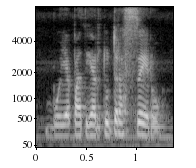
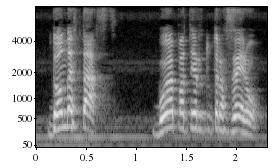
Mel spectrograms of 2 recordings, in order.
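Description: First: Said in the usual way. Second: High-pitched challenge; raised voice, daring a hidden foe to show; shouted threat. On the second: Real, not acted. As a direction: call out the threat, worked up. Repeats threat, calling out.

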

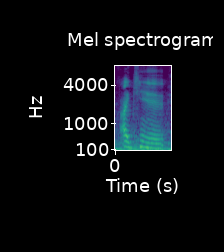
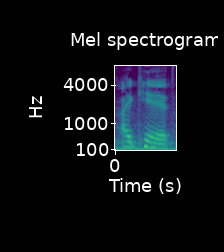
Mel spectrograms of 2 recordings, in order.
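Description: The two takes are said the same way.

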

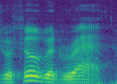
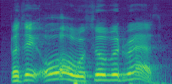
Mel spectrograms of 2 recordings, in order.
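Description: First: Said in the usual way. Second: All lifted high and louder; stress on all. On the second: Shown as a demonstration. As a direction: hit the word all hard. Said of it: "All, everybody".

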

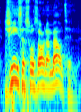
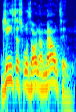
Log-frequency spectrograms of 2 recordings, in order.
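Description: No difference in how they are said.

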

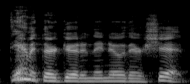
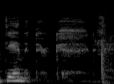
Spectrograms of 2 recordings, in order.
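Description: First: Said in the usual way. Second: Hushed, grudging whisper. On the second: Acted. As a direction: breathe it under your breath. Grudging praise, then repeated aloud.

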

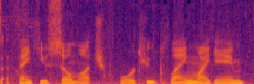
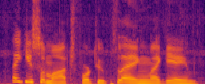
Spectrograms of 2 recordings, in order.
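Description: First: Slow Mario impression. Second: Mario impression. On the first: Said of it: "And he says". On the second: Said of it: "Mario would look at the camera and go".

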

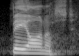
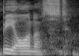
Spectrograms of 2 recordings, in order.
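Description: First: Be honest, pushed out louder and insistent; louder emphatic repeat. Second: Said in the usual way. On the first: Shown as a demonstration. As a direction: press "Be honest" hard, loud. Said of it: "He said, Be honest".

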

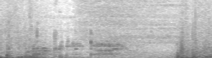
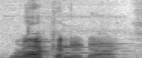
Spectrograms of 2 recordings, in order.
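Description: First: Whispered reassurance to self; soft unvoiced whisper. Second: Said in the usual way. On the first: Real, not acted. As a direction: breathe it to calm yourself.

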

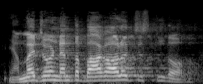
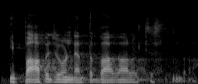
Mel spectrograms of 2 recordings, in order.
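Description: First: Said in the usual way. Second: ఈ పాప said lower and softer, admiring; quiet first take praising the girl. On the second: Shown as a demonstration. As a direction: murmur it fondly.

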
